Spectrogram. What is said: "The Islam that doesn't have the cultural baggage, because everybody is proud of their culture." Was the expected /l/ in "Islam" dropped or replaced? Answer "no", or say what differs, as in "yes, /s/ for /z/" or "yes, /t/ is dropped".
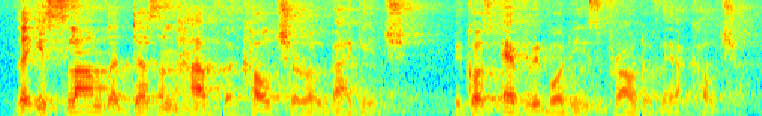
no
